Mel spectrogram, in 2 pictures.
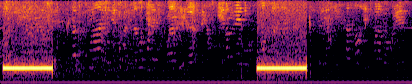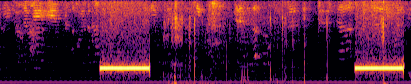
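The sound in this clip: Telephone ringing tone of an outgoing call: four steady mid-pitched beeps, each about one second long and repeating roughly every five seconds, with faint low background noise in the gaps.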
